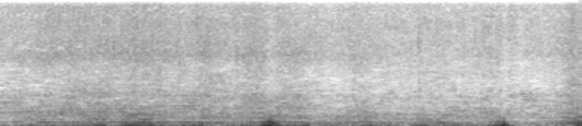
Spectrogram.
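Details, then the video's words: Dense, steady bee hum with rich overtones, punctuated by quick, sharp swells as bees dart past close by, especially around the middle and near the end. "أصوات النحل . صوت النحل.طنين النحل.Bee Sound Effect"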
